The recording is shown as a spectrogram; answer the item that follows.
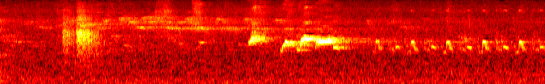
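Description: Birds singing: a short chirp about half a second in, then from about two seconds a bird's song that opens with a higher note and runs into a fast series of repeated notes, about eight a second.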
